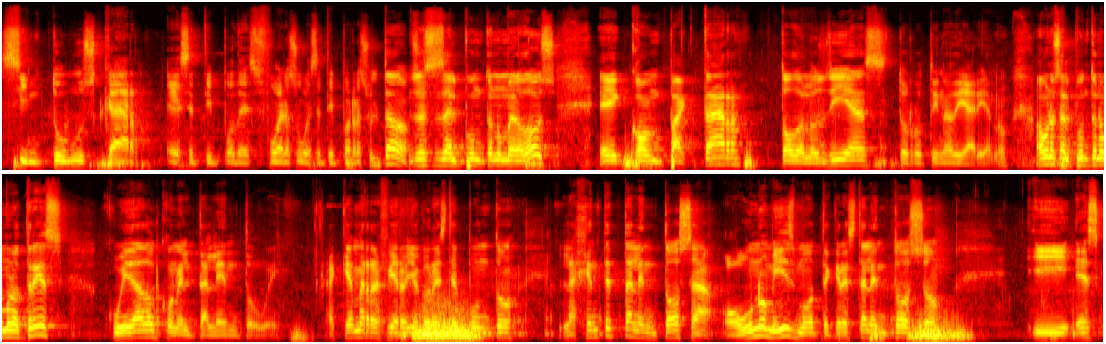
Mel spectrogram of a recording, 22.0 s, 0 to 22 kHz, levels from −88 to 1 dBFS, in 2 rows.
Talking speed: 155 wpm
